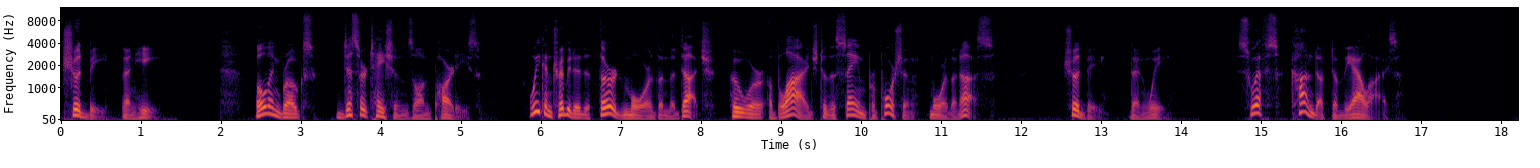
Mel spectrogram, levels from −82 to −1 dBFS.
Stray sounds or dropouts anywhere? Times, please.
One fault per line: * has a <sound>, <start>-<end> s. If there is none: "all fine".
all fine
